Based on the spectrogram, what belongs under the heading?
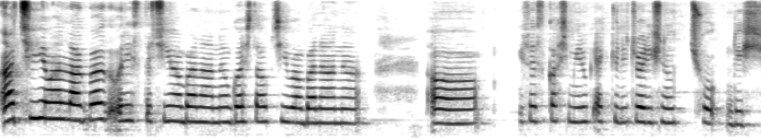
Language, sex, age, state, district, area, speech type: Kashmiri, female, 45-60, Jammu and Kashmir, Kupwara, rural, spontaneous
